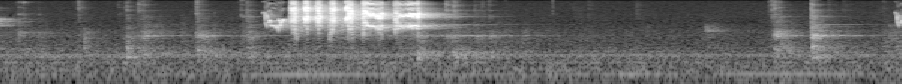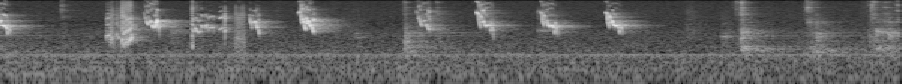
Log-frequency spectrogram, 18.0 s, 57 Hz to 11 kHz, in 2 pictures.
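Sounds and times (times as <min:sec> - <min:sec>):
budgerigar chirping: 0:02.7 - 0:04.5.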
